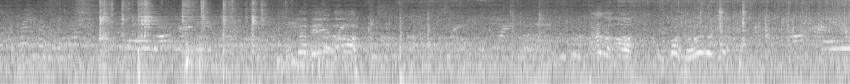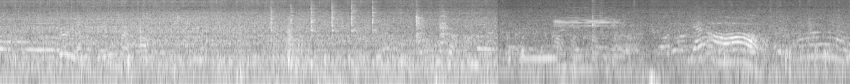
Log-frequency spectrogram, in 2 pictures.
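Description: Chicken frying in a pot of hot oil: a sizzling hiss that swells through the middle, with metal tongs clicking against the pans, over a steady low hum and the chatter of market voices. The hum cuts off near the end.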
